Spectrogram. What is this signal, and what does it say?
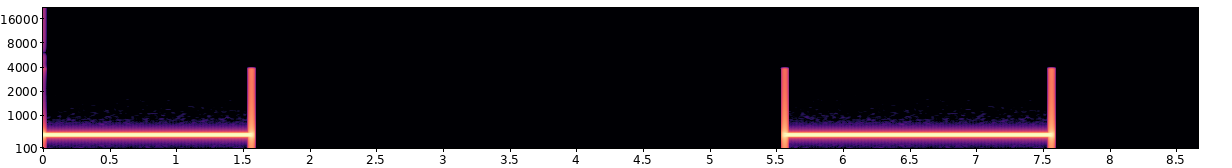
Ringback tone (North America), 440 + 480 Hz.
